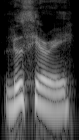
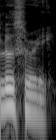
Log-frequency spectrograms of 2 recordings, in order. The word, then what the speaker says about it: lutherie: did some research and it's pronounced both loot theory and lutherie luther is what i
